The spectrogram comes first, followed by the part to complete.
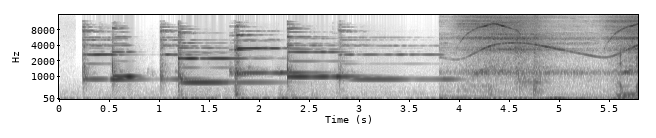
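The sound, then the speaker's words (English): A series of bright chime strikes rings out, then a high-pitched dental drill whirs in, its whine rising and falling in pitch over a steady buzzing hum. No one speaks. “Now, a news update from the dental chair.”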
